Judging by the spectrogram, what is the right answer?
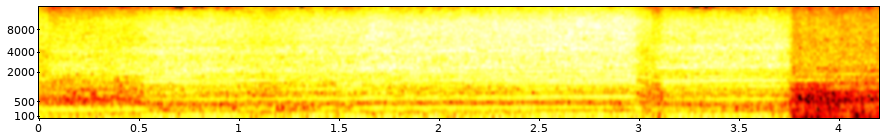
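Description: A race car engine screams at just over 7,600 RPM at Spa during the 24-hour race. It is loud and sustained, with a brief dip before it cuts down sharply to a lower rumble near the end.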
